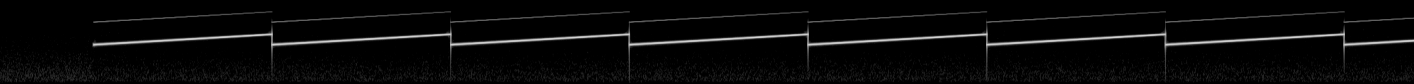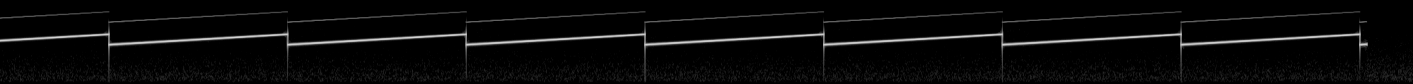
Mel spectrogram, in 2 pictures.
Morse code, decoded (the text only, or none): none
